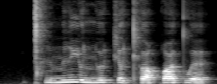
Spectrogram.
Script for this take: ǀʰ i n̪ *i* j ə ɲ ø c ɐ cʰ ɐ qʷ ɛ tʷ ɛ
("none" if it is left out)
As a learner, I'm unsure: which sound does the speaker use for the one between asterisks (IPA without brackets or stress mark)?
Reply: i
